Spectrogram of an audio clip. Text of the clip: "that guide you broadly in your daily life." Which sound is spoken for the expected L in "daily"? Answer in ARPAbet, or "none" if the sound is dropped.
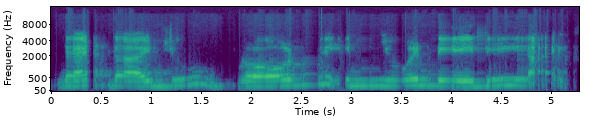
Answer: L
